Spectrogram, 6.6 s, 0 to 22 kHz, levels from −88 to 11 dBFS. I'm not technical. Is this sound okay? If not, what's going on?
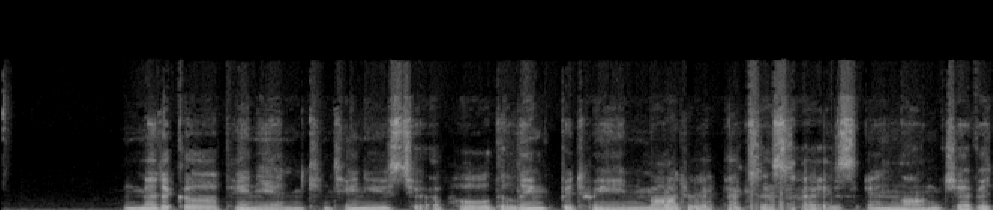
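No. There are two problems.

From 2.31 to 2.37 s, a lost packet was rebuilt from error correction. A small piece of audio, about 40 ms, likely from a couple of lost packets, went missing. A rough backup copy filled in, so there's no gap, just a brief grainy, noisier moment.

From 4.44 to 5.55 s, the speech turns into robotic sound from repeated short buffers. It sounds stiff and metallic, with a steady buzz around 188 Hz. The likely cause is new audio arriving too slowly, so a tiny slice kept repeating and roughly half the real sound was skipped.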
